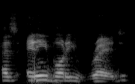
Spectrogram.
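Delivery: low, soft hush after yelling; bringing it down. Pretend. Host asking the audience after shouting, mock breakdown hush. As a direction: drop right down to address the crowd. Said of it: "breakdown section of the song where we bring it down".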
